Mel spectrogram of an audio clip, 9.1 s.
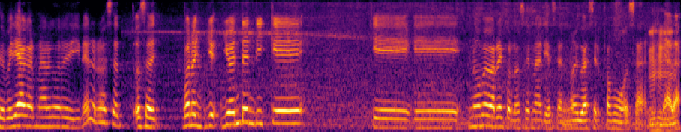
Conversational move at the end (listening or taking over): taking over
